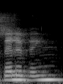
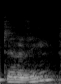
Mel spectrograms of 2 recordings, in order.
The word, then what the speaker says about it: Delevingne: Dagegen, ähm, Cara, wie spricht man den aus? – Delevingne. Delevingne.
